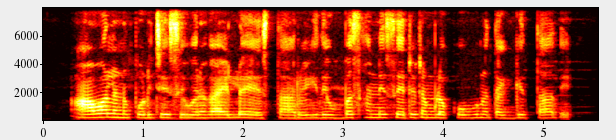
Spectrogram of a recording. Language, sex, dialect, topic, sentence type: Telugu, female, Southern, agriculture, statement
